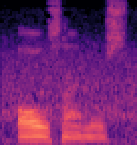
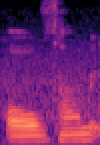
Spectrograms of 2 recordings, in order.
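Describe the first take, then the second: First: The word ends with an s sound. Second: The word ends without an s sound. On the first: The speaker calls it right. "It's Alzheimer's" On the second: The speaker calls it wrong. "it's not Alzheimer"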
